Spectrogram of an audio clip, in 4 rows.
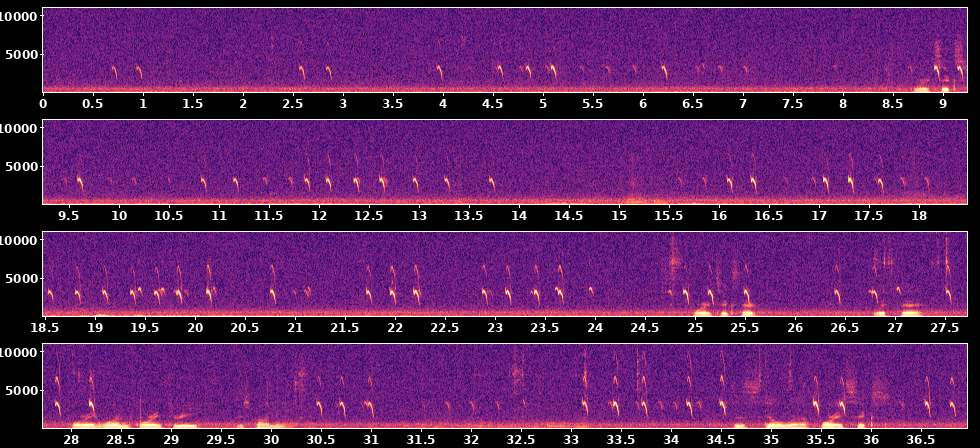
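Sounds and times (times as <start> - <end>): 
several birds trading quick high chirping calls: 3.8 - 36.9
speech: 8.7 - 9.3, 25.2 - 25.7, 26.8 - 27.4, 28.0 - 30.3, 34.6 - 36.2.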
